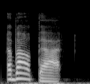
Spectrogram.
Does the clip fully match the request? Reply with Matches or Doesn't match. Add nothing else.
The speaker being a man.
Doesn't match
